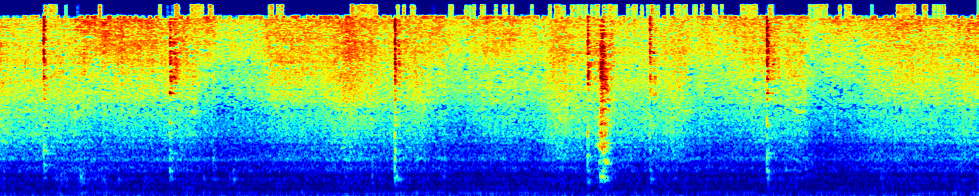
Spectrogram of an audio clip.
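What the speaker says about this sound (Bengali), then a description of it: "এটাকে একটু ভালোভাবে নাড়াচাড়া করতে হবে।" Chalta (elephant apple) pickle stirred in a hot pan gives a steady loud sizzle, with a spoon scraping and knocking against the metal every second or two.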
